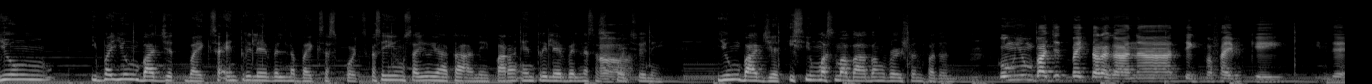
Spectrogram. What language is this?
Filipino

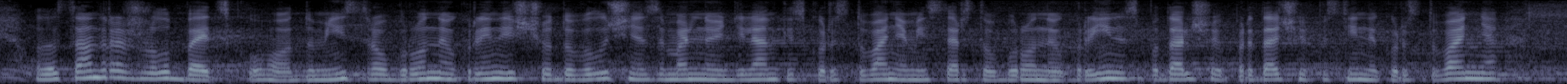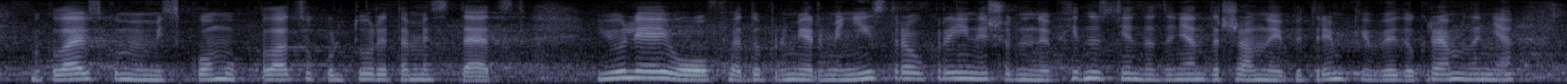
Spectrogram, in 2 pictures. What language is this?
Ukrainian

